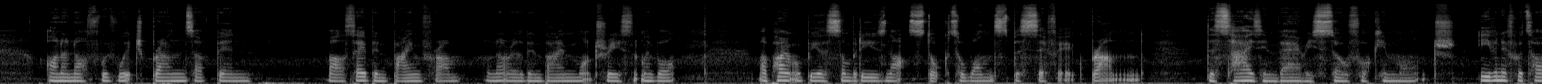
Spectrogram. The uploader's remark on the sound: as she attempts to battle through Salford’s intense background noise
